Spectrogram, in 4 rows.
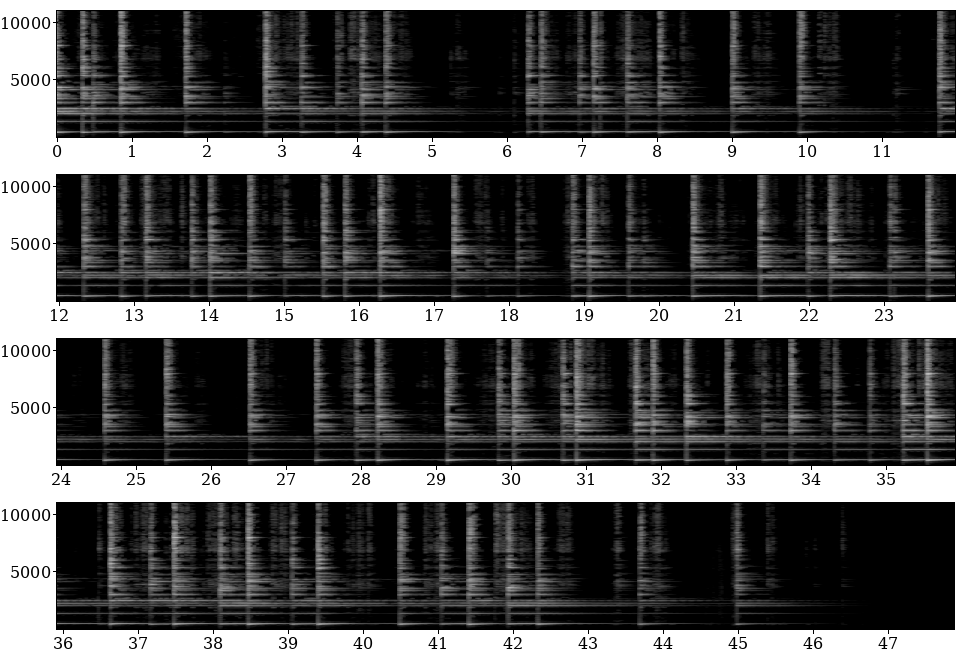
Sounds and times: cow bell 0.0 - 46.6

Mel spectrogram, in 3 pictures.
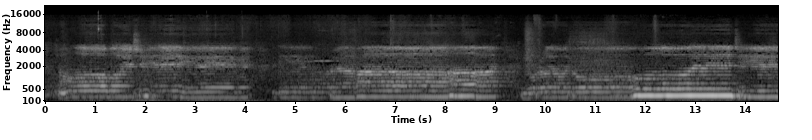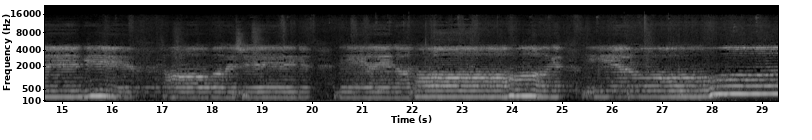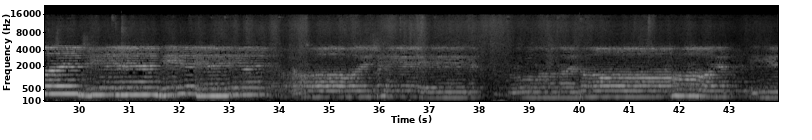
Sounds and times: female group chant 38.6 - 43.9

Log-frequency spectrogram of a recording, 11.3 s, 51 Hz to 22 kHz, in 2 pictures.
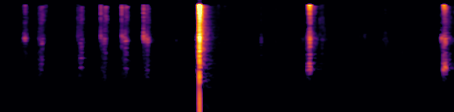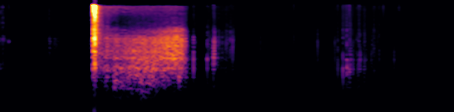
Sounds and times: lightning of a match 6.8 - 8.6

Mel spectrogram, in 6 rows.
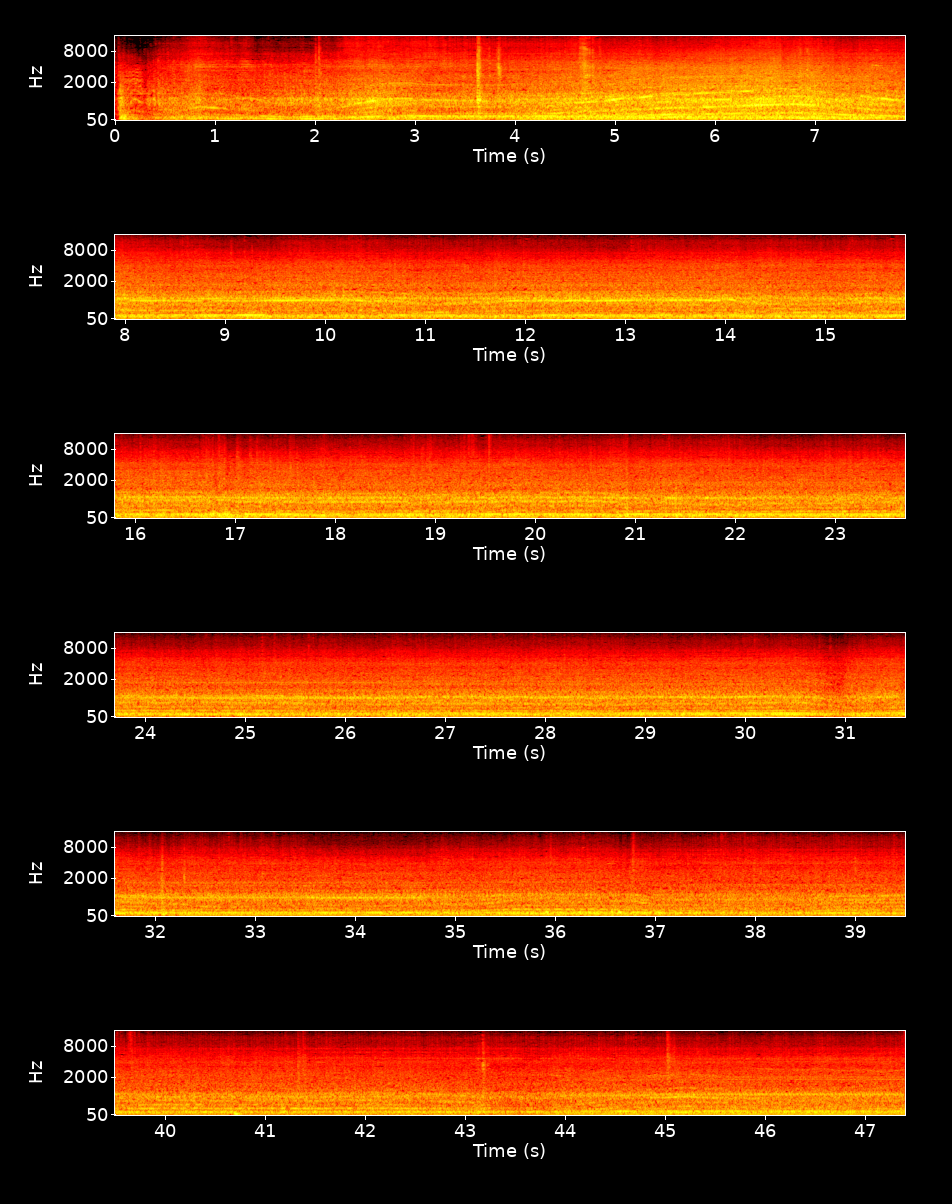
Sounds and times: tractor on landfill 0.0 - 47.4

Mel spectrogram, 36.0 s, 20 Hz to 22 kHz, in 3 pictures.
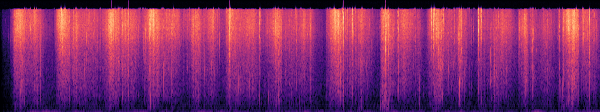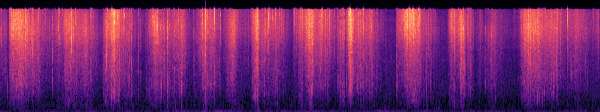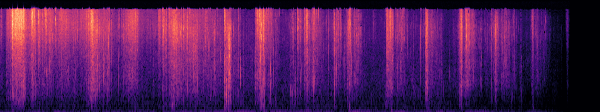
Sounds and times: Footsteps Walking Boot Dry Leaves-Fern-Crunch 0.1 - 35.1

